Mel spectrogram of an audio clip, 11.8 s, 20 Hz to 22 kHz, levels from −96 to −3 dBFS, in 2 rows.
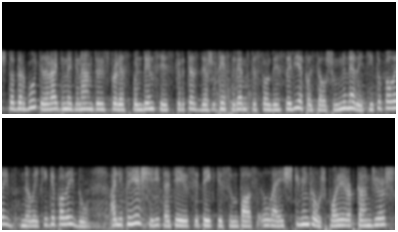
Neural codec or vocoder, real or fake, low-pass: codec, 24 kHz, 0.9 kbps, WavTokenizer, medium music audio release; fake; 3.6 kHz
